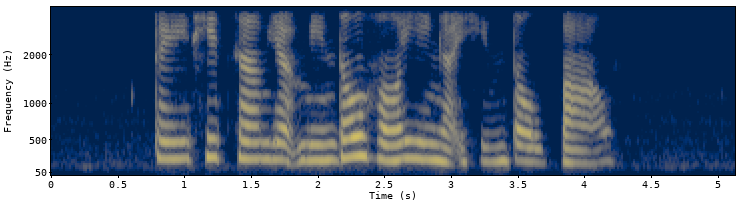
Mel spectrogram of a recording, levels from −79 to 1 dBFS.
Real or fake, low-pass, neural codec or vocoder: fake; 3.6 kHz; vocoder, 22.05 kHz, 80 mel bands, WaveNeXt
